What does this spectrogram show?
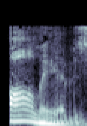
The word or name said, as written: olives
